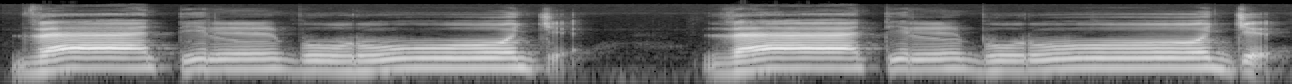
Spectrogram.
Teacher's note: Jadi huruf jim ini terdengar pantulannya lebih besar karena kita wakaf dalam membacanya. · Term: qalqalah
